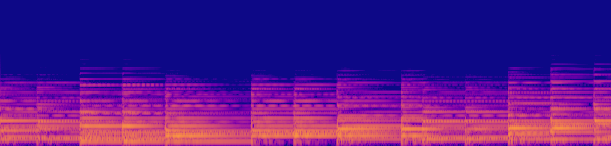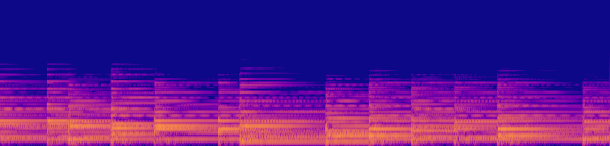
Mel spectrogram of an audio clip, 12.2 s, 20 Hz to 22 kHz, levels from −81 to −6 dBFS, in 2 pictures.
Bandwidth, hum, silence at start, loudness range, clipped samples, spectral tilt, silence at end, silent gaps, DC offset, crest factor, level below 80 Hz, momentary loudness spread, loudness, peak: 4.5 kHz; none; 0 s; 1 LU; under 0.1%; -8 dB/octave; 0 s; none; under 0.1%; 14 dB; -62 dBFS; 5 LU; -31 LUFS; -16 dBFS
